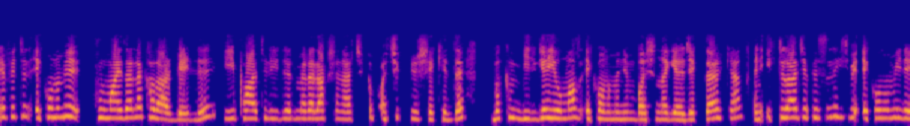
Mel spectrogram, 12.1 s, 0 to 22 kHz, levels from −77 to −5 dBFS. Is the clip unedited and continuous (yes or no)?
no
